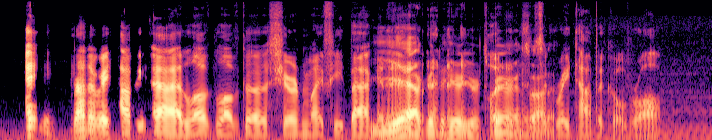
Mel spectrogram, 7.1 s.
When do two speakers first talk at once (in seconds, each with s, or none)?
3.7 s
